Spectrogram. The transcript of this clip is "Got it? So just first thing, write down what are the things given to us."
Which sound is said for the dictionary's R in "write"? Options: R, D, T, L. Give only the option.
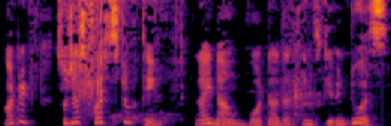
L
